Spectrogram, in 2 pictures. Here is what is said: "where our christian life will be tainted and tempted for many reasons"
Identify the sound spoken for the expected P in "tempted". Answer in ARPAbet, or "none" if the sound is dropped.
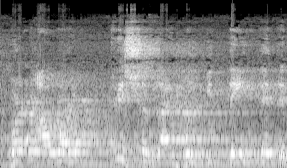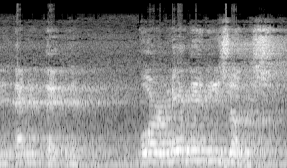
none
